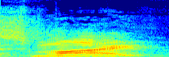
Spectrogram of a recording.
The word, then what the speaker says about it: Smythe: Mr. Smith is closing up his shop. That's Smythe. There you got it. That creep called him Smythe. He knew how to pronounce his name.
